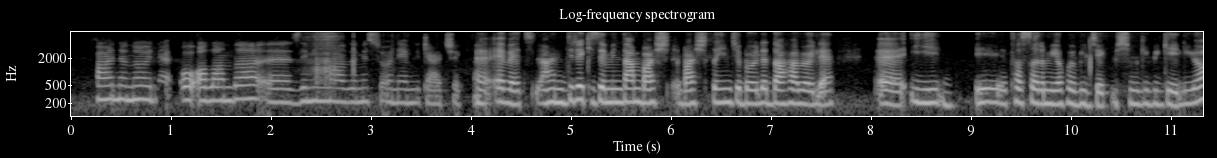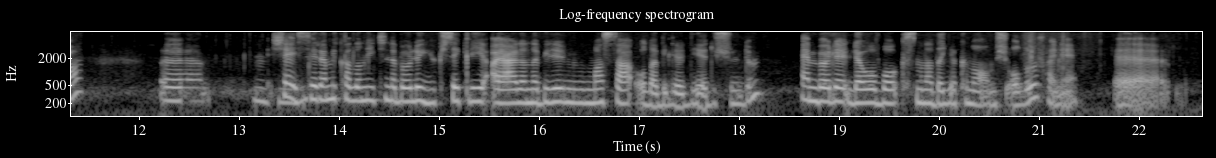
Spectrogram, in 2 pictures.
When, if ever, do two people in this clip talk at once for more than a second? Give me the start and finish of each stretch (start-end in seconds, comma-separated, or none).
none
